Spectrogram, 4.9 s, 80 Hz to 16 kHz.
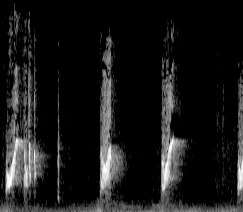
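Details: Caged white-rumped shama of the Medan type, male about 11 months old and 24 cm long, kept for song contests, delivering loud rising whistled phrases of about one second, roughly every second or so, with short gaps between.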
